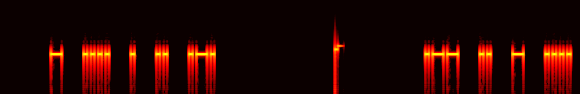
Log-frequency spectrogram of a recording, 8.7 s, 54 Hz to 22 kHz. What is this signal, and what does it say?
Morse code, heard as a keyed tone, about 22 wpm, spaced as for 16 wpm, 700 Hz. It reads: THEIR WITH
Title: 2x Character Spacing - Top 100 Words - 22wpm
